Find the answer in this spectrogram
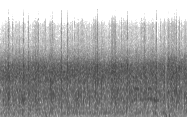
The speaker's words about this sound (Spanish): Prolongados aplausos de emoción, de alegría y también de despedida a quien nos mantuvo la moral en alto.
